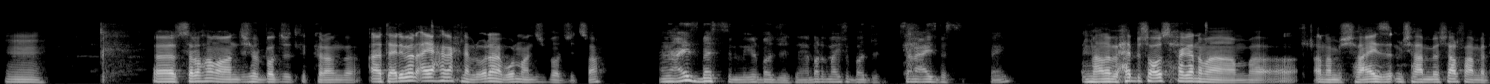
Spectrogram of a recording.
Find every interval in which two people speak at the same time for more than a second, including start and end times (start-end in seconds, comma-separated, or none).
none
